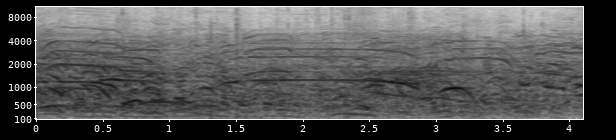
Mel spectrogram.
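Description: Many overlapping voices of young rugby players and spectators shouting and calling out during play, with no single clear speaker; one shout stands out a little after three seconds in.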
